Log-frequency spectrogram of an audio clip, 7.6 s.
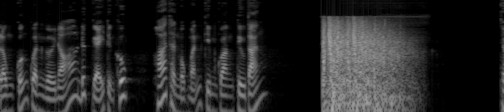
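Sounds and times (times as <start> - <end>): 
speech: 0.0 - 4.0
explosions bursting: 4.8 - 6.4.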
